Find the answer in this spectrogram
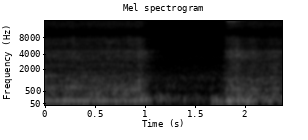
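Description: Motor of a DIY drive pulling a Brother KH-851 knitting machine carriage along the needle bed, running with a steady low hum. It cuts out about a second in and starts again near the end.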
